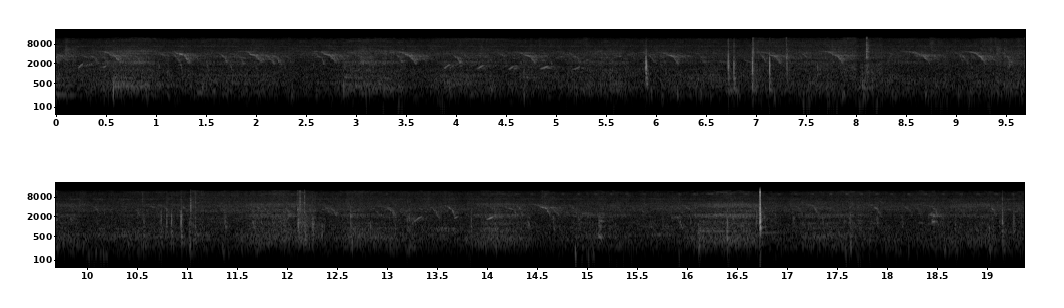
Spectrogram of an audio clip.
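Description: Birds calling over and over in short, high, downward-slurred chirps, with a few sharp clicks and one loud click about two-thirds of the way through.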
